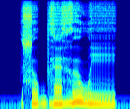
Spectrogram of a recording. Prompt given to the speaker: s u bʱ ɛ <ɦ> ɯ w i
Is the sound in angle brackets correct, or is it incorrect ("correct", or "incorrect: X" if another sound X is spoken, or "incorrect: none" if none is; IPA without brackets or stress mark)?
correct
